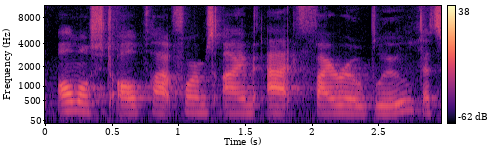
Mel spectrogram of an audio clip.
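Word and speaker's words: Phyro Blue: So on almost all platforms, I'm at Fyro Blue. That's spelled P-H-Y-R-O Blue.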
